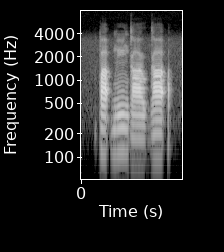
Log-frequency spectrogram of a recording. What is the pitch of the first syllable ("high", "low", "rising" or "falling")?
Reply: high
